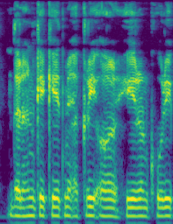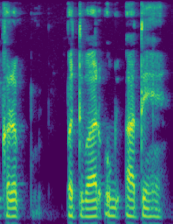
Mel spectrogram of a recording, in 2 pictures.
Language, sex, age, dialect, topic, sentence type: Hindi, male, 36-40, Awadhi Bundeli, agriculture, statement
